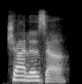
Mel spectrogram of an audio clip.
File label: "chalaza", Indian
